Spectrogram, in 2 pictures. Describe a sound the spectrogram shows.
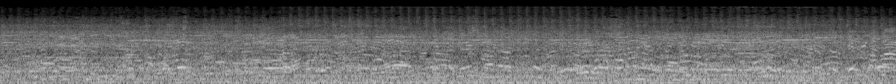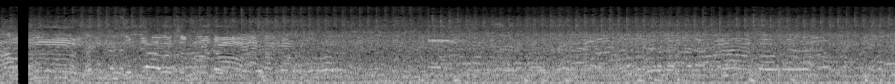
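A crowd of people chatters loudly all around, outdoors.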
